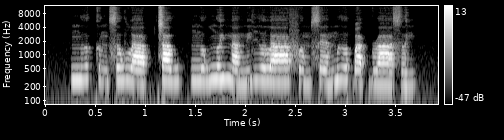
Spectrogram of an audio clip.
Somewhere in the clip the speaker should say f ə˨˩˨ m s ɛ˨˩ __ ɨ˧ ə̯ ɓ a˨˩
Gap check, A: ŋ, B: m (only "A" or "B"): B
